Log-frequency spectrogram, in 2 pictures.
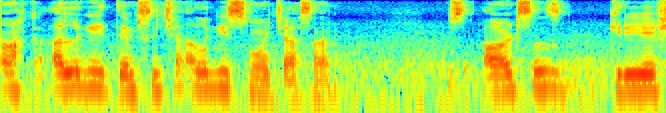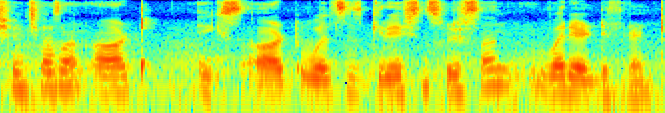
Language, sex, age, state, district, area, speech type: Kashmiri, male, 18-30, Jammu and Kashmir, Budgam, rural, spontaneous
